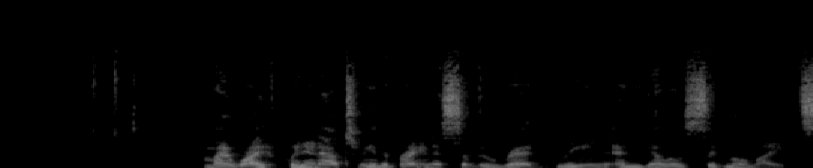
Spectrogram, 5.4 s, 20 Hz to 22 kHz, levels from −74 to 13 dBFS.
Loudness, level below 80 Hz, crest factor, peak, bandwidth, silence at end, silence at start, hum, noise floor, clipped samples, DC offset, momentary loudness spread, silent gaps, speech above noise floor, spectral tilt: -37 LUFS; -84 dBFS; 22 dB; -18 dBFS; 15.5 kHz; 0 s; 0.75 s; none; under -90 dBFS; under 0.1%; under 0.1%; 20 LU; none; over 53 dB; -2.5 dB/octave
